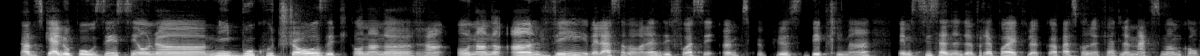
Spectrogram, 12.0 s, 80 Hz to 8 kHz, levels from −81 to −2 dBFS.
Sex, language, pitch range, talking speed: female, French, 180-225 Hz, 240 wpm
